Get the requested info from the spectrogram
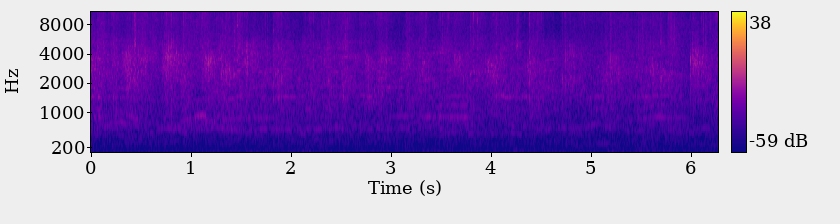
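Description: Church congregation's overlapping voices during prayer, with scattered clapping. No single voice stands out.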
